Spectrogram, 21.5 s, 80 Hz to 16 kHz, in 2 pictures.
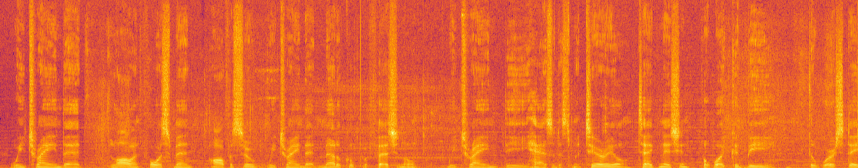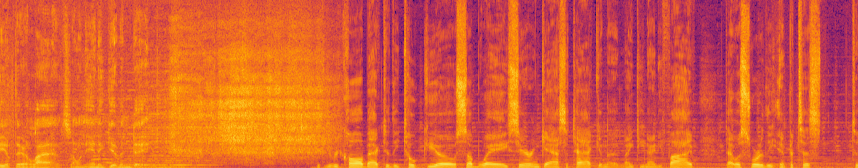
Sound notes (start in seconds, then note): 13.3 water hissing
